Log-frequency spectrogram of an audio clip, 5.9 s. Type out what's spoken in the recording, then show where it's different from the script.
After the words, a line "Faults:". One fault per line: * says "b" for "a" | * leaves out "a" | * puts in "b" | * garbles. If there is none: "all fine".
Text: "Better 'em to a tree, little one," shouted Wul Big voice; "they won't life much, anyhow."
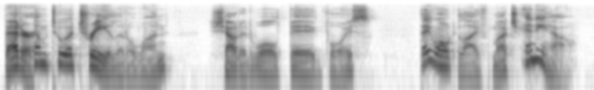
"Better 'em to a tree, little one," shouted Wul Big voice; "they won't life much, anyhow."
Faults:
all fine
